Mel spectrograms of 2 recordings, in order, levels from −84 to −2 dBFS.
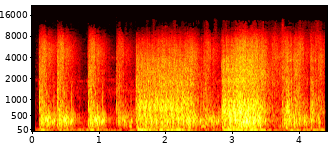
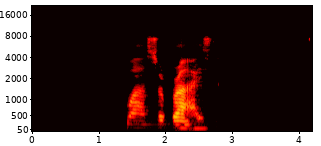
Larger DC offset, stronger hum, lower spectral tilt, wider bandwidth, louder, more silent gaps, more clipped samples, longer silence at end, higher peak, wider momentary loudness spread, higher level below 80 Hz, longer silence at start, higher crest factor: neither; neither; about the same, -3.5 dB/octave vs -3 dB/octave; first, 14 kHz vs 8.4 kHz; first, -17 LUFS vs -37 LUFS; neither; neither; second, 0.05 s vs 1.55 s; first, 0 dBFS vs -16 dBFS; second, 11 LU vs 18 LU; first, -30 dBFS vs -88 dBFS; second, 0.1 s vs 1.45 s; second, 16 dB vs 26 dB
